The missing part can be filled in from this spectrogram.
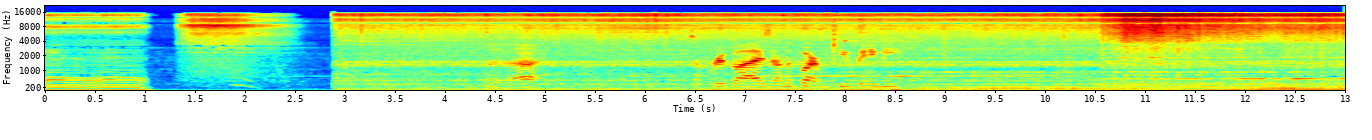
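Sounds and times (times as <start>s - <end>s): dog snoring: 0.0s - 2.4s.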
